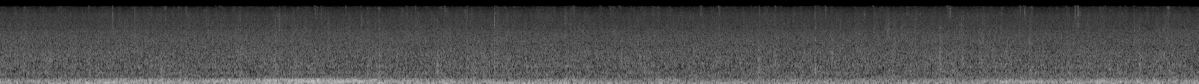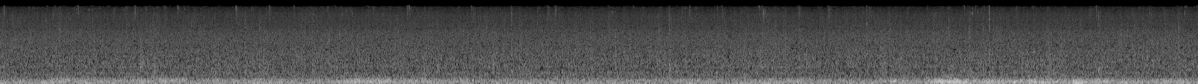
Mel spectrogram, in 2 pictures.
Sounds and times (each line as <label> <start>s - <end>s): Rain 0.0s - 23.9s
